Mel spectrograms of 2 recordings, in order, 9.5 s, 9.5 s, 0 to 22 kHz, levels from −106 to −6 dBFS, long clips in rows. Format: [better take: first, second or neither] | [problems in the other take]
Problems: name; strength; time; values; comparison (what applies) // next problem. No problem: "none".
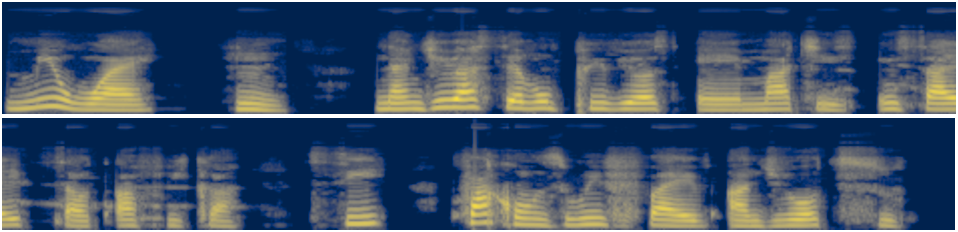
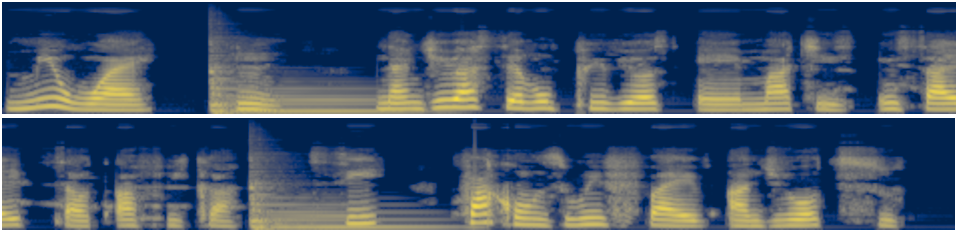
first | noise reduction (classical method spectral subtraction)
